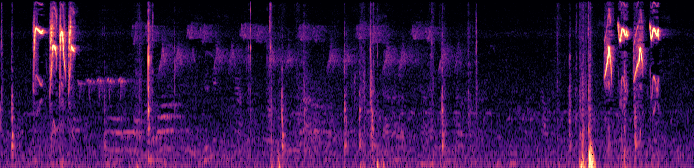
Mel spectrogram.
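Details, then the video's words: Chirping female Cinereous tit meant to prompt males to sing: a tight run of piercing high notes opens, quiet ticking follows, then a low thump and another fast burst of chirps closes. "Kicauan Glatik Betina Pikat Gacor, Cepat Bikin Glatik Jantan Ikut Bunyi Gacor"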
